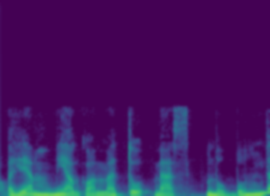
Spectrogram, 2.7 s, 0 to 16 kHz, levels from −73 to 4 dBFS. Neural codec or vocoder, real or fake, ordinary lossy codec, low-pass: codec, 16 kHz, 1 kbps, FunCodec, trained on LibriTTS, 50 frames a second; fake; AAC, 96 kbps; 7.2 kHz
